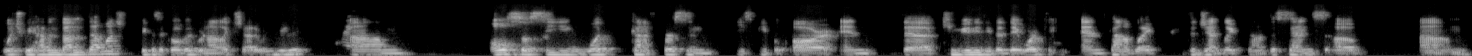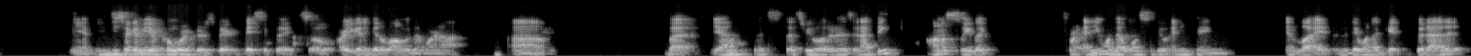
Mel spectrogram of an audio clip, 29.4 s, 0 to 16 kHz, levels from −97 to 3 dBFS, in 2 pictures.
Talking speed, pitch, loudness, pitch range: 200 wpm, 125 Hz, -29 LUFS, 115-170 Hz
